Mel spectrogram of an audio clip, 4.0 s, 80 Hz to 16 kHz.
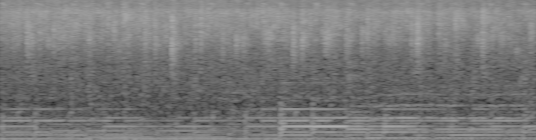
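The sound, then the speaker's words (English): A morning shower runs for the Kix 95.3 Shower Thoughts segment, in a steady, dense hiss of spraying water pattering on a surface, with sustained musical tones humming beneath it throughout. “As I shower this morning, thinking all kinds of crazy thoughts.”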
